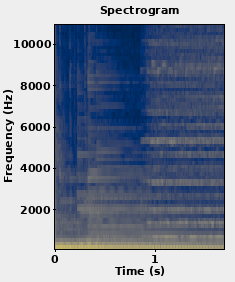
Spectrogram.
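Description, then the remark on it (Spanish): A doorbell rings once, a rich, sustained metallic tone that starts strong and slowly fades over a couple of seconds, with no voices over it. “Sonó el timbre.”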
